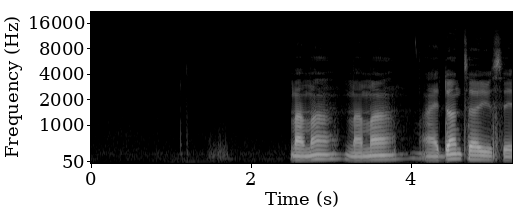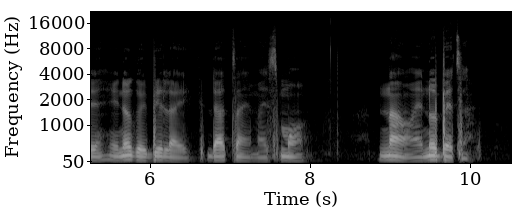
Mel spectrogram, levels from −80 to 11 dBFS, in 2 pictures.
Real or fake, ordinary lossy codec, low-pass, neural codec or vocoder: real; none; 19.8 kHz; none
